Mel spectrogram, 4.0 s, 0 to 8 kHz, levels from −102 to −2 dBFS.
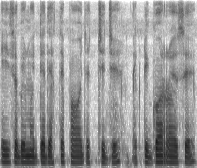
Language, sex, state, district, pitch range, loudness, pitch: Bengali, male, Assam, Hailakandi, 105-115 Hz, -19 LUFS, 105 Hz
